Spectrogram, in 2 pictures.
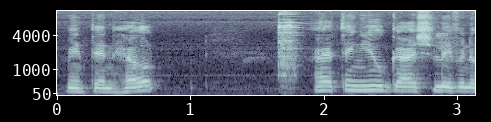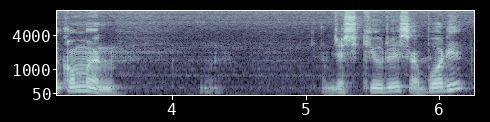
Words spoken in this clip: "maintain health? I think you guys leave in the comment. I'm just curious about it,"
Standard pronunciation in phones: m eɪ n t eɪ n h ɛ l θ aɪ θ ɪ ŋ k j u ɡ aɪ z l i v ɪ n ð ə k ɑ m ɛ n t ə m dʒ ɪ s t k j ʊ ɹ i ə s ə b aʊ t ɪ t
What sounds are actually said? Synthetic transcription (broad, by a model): m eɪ n t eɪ n h ɛ l t aɪ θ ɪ ŋ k j u ɡ aɪ s l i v ɪ n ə k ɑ m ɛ n ə m dʒ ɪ s k j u ɹ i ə s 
